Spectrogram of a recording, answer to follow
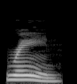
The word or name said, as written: raine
